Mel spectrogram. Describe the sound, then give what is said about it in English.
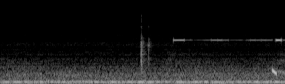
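A sharp sonar click is followed by a thin, steady high-pitched ping tone that lingers to the end, a rebound echo from something 95 meters below, all over a constant low engine-like rumble with no talking. “We got a rebound echo.”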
